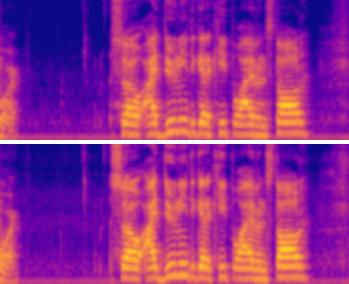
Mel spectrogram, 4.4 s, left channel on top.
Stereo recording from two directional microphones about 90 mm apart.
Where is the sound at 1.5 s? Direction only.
45° right (ahead or behind).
